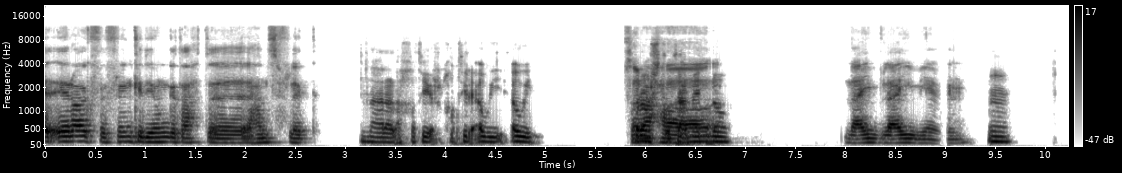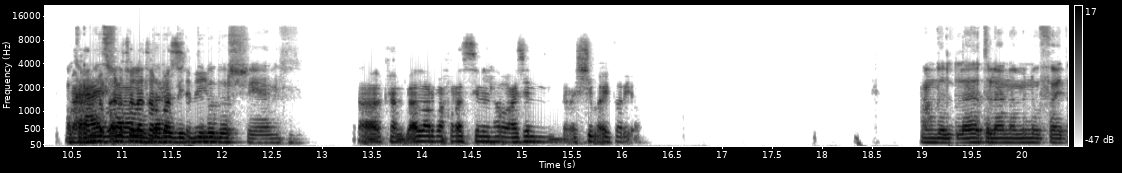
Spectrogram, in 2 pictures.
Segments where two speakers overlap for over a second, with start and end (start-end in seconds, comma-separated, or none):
10.5-12.2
